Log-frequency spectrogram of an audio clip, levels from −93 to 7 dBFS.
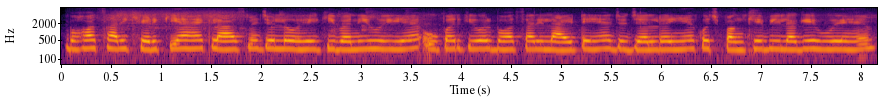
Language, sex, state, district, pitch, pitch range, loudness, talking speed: Hindi, female, Haryana, Jhajjar, 235 Hz, 230-245 Hz, -18 LUFS, 215 wpm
